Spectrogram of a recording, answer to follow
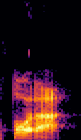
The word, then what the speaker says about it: Torá: Torá. Torá termina com o re, por isso que é pronunciado Torá.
